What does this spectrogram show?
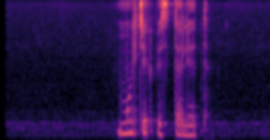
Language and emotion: Russian, neutral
